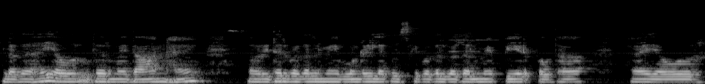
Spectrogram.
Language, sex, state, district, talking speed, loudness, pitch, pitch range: Hindi, male, Chhattisgarh, Balrampur, 180 wpm, -25 LUFS, 125 Hz, 120-130 Hz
